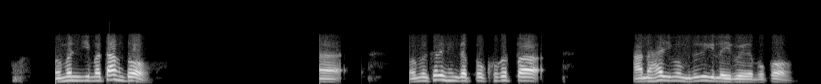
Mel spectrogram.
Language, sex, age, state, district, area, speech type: Manipuri, male, 60+, Manipur, Thoubal, rural, conversation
